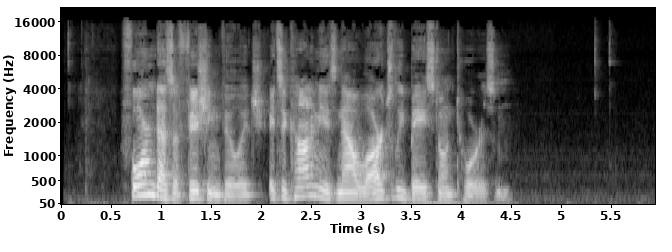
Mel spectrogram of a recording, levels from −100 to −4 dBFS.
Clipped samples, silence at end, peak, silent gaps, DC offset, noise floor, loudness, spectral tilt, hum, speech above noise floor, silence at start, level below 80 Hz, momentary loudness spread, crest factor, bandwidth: under 0.1%; 1.45 s; -2 dBFS; none; under 0.1%; -62 dBFS; -19 LUFS; -4.5 dB/octave; none; 43 dB; 0.6 s; -48 dBFS; 11 LU; 18 dB; 16.5 kHz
